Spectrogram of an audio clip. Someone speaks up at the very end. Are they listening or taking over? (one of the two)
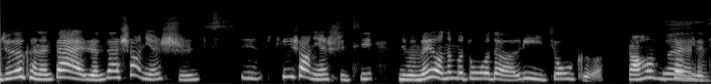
listening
